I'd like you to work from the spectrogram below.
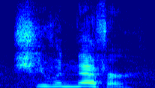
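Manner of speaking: normal talking voice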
